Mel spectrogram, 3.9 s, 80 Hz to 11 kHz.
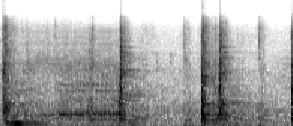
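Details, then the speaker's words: Hoover 200M washing machine, dry-run live after sitting outdoors for weeks: low hum with irregular hard clunks about every second, sounding unhappy; owner suspects the drum clutch solenoid pulling in, not confirmed. "it doesn't sound happy sounds like it's pulling in the solenoid um for the clutch on the drum"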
